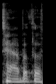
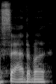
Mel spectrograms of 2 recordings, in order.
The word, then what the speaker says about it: Fatima: she know that Tabitha sorry not tabith Tabitha Fatima they sound very similar they have the same syllables I just Tabby Fabby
